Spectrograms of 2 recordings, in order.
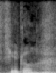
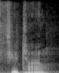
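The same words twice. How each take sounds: First: The word is said with an American pronunciation. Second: The word is said in the speaker's usual accent.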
